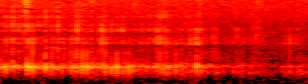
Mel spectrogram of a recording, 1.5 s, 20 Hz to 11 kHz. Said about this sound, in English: This is being poured into a wonderful goblet that I'm pretty sure can hold a 2 liter. Right. Yes, it's like a it's like a cognac snifter. It was the only thing in the cupboards here.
